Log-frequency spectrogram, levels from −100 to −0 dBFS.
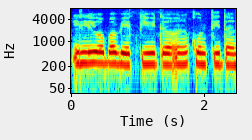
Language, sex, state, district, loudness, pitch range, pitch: Kannada, female, Karnataka, Bidar, -11 LUFS, 230-245 Hz, 235 Hz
